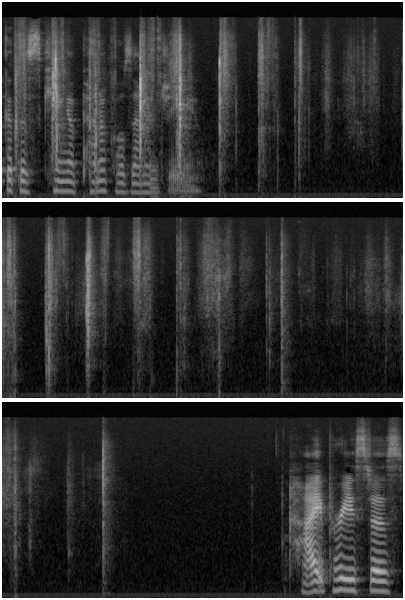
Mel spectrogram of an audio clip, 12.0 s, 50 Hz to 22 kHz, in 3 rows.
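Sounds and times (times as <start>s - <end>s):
cards being shuffled: 0.1s - 9.2s.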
